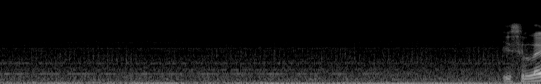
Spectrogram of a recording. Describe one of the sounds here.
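A helicopter engine hums steadily with a low rumble.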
